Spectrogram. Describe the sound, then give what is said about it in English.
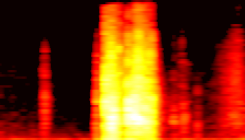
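Tarot cards being shuffled and drawn make one quick papery burst that stands alone amid near silence. “So let's pull another card and see if we get a new one this time.”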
